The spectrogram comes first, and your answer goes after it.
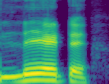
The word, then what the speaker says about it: late: उसके बाद देखिए LATE लेट, तो एल से ल और ए से एक की मात्रा, टी से ट, तो लेट है ना, ई साइलेंट होता है, ठीक ना।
